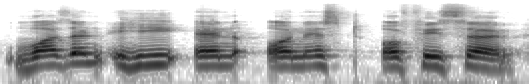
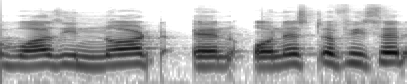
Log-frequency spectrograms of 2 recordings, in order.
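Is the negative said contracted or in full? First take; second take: contracted; in full. First: Was not is contracted into one word. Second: Was and not are said as separate full words. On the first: This is the spoken style. "ये spoken English में।" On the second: This is the written style. "ये written English."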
